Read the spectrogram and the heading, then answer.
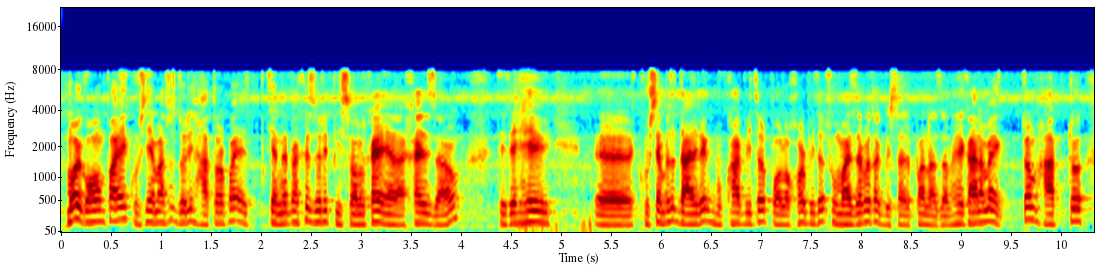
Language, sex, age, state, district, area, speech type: Assamese, male, 60+, Assam, Nagaon, rural, spontaneous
